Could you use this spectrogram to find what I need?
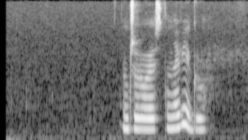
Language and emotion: Russian, neutral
